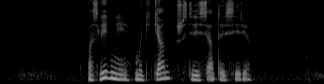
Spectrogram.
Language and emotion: Russian, neutral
